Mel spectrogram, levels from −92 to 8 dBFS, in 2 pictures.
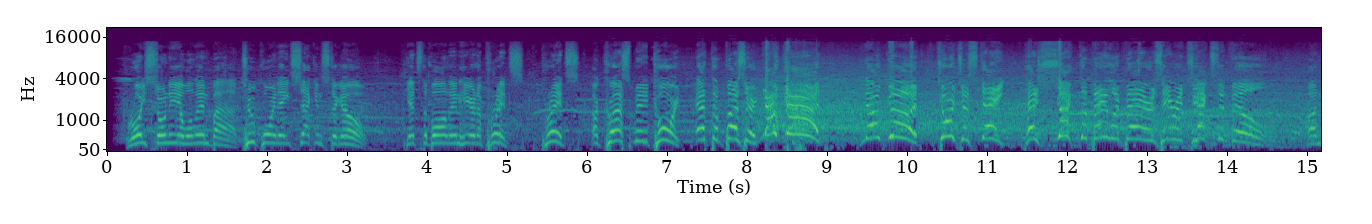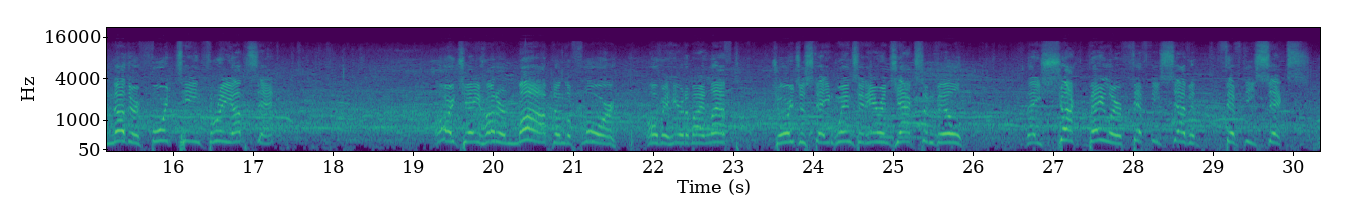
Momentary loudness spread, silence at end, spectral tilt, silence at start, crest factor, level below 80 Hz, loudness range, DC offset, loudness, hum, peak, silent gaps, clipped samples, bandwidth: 14 LU; 0 s; -2 dB/octave; 0.15 s; 18 dB; -56 dBFS; 7 LU; under 0.1%; -22 LUFS; none; -6 dBFS; none; under 0.1%; 15 kHz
